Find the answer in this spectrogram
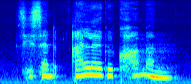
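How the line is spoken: Amazed whisper. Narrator (German): Sie flüsterte staunend

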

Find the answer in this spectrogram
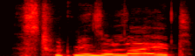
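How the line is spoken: Sobbing woman. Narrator (German): schluchzt die Frau

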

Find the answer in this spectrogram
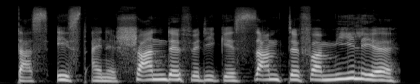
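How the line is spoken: Thundering great shark. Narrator (German): donnerte der große weiße Hai

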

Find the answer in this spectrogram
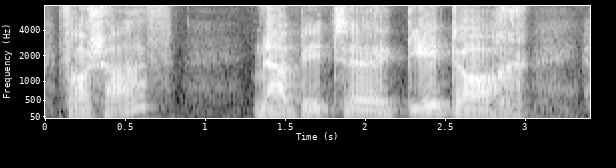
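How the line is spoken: Wolf calling out. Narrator (German): rief da der Wolf

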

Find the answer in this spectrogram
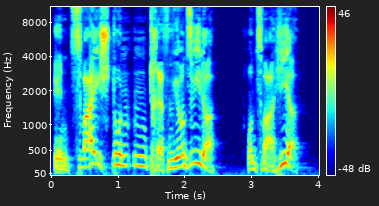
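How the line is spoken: Calling out. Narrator (German): ruft Kurt

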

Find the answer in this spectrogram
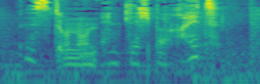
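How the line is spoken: Corpse hissing. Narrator (German): zischte der Leichnam

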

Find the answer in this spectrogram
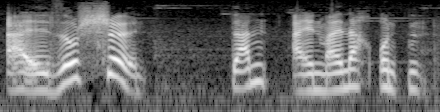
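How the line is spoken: Crackling loudspeaker voice. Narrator (German): krächzte es aus der Anlage

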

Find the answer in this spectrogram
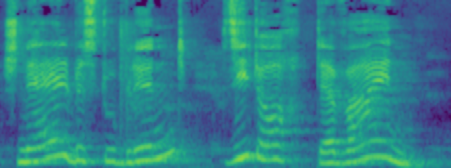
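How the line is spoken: Boy's alarmed cry. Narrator (German): Der Junge ... schreit auf

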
